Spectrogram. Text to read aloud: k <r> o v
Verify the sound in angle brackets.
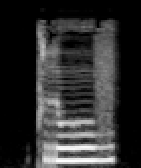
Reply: correct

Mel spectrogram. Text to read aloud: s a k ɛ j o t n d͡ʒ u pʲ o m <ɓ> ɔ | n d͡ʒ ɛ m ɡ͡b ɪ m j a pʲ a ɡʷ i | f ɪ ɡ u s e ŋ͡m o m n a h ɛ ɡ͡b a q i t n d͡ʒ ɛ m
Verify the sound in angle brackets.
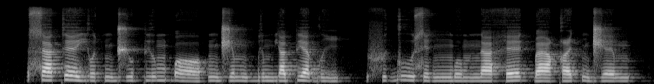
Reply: correct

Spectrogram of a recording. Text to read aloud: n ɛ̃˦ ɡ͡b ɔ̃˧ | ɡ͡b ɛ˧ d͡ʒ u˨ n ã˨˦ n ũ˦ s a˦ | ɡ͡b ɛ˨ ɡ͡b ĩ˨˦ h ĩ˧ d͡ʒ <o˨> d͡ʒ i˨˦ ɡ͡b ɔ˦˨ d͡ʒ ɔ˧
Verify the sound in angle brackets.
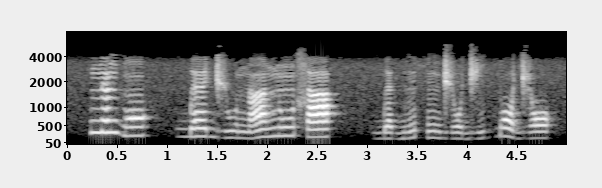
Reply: correct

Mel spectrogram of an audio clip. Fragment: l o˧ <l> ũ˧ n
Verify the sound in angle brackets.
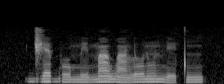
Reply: incorrect: ɾ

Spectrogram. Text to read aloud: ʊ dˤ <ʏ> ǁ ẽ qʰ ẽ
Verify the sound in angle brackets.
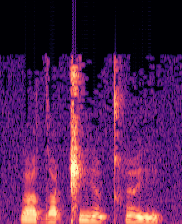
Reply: correct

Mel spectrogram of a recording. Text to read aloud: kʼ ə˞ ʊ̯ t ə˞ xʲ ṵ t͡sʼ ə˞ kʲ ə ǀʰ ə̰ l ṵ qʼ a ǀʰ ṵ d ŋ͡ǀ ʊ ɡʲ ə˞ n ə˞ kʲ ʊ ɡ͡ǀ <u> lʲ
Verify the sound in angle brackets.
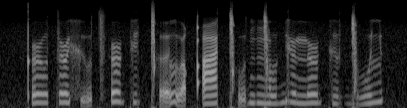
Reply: correct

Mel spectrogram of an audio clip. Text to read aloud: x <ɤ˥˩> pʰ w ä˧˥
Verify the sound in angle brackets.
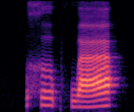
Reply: incorrect: ɤ˥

